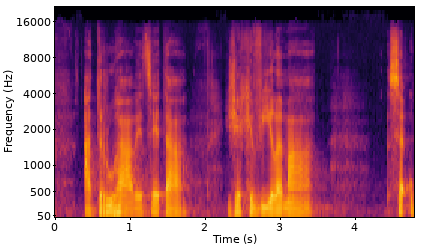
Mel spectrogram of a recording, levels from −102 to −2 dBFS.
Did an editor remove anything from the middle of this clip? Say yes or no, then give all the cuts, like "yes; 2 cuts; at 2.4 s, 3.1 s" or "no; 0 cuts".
no; 0 cuts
